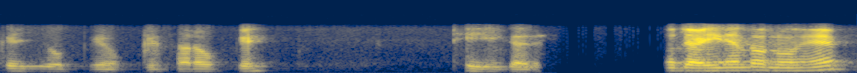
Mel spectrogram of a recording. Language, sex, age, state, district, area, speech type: Punjabi, male, 18-30, Punjab, Fatehgarh Sahib, rural, conversation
